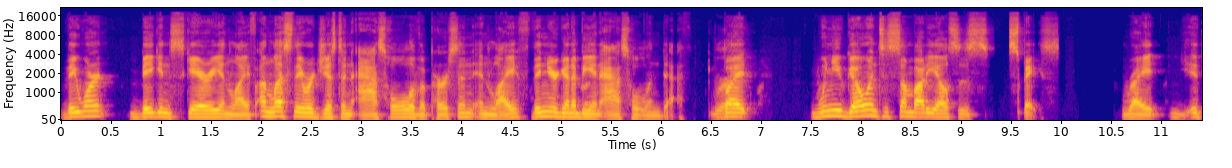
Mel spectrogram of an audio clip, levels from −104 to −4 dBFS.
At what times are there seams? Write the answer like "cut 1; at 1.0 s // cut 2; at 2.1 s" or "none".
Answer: cut 1; at 6.4 s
